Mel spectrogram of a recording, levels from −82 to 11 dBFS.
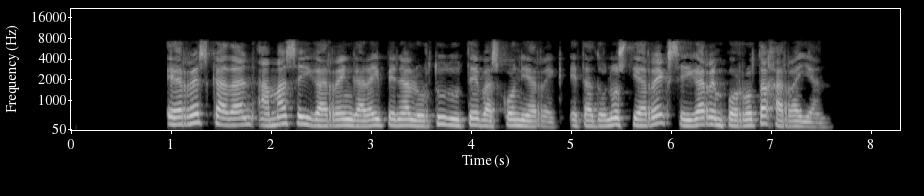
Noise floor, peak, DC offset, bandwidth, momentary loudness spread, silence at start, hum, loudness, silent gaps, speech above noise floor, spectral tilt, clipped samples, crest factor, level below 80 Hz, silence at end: under -90 dBFS; 0 dBFS; under 0.1%; 7.8 kHz; 6 LU; 0.95 s; none; -16 LUFS; none; over 75 dB; -4.5 dB/octave; under 0.1%; 16 dB; -66 dBFS; 0.75 s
